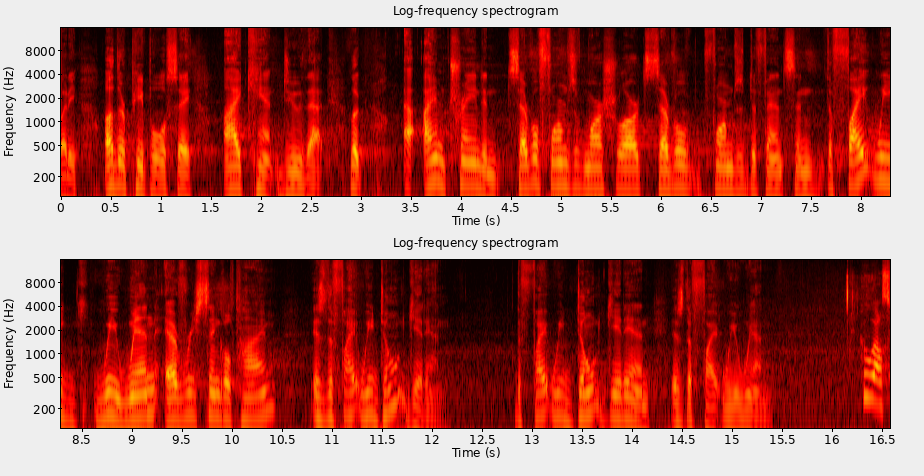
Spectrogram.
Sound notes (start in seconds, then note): none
